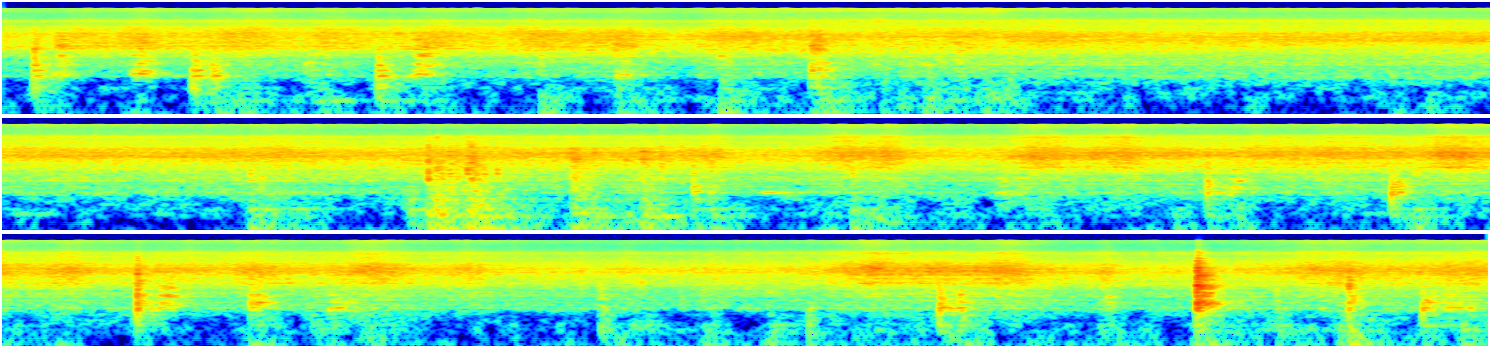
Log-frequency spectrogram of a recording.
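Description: Shredded banana blossom frying in oil in a pan, with a steady sizzle. A spatula stirs it, scraping and clicking against the pan, and gives a sharp knock near the end.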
